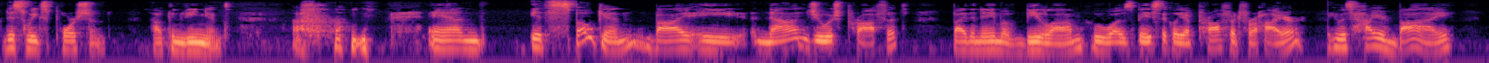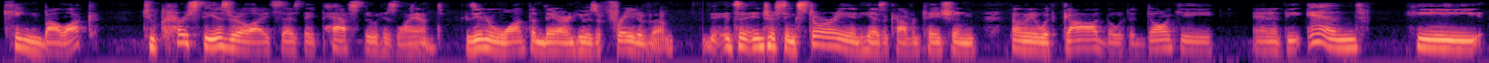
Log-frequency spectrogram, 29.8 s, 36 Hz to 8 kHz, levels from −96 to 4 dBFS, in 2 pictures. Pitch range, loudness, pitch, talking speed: 110-130 Hz, -24 LUFS, 120 Hz, 155 wpm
